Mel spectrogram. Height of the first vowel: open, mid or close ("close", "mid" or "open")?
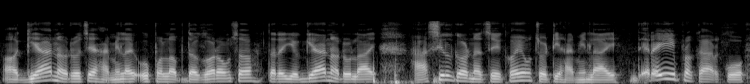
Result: open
